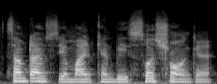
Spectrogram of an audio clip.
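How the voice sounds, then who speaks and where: A man from Sri Lanka hosting a casual interview, nodding along with quick agreeing fillers and telling stories in a room at his workplace. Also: mid-range voice, steady tone, smooth. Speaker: podcast host. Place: room at a dental service workplace.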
